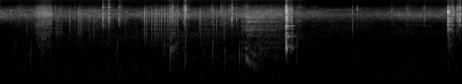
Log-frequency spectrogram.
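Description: A rubber piece being worked by hand onto a metal motorcycle part: scattered rubbing and light clicks, with one sharp click about three and a half seconds in.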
